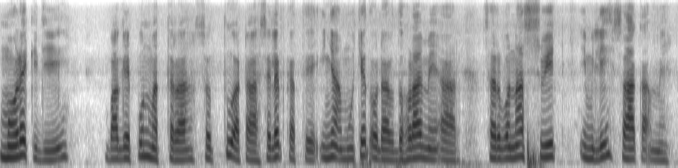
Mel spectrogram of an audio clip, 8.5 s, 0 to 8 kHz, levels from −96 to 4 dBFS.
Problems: none marked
